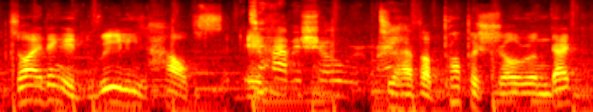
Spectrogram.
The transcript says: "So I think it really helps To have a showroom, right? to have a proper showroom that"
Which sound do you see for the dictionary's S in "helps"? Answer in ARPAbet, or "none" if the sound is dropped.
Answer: S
